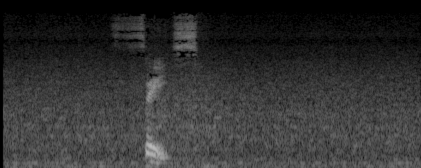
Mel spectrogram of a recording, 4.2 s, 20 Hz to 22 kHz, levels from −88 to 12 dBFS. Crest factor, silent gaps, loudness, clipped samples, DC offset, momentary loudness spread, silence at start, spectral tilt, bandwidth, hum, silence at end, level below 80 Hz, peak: 24 dB; none; -27 LUFS; under 0.1%; under 0.1%; 21 LU; 0.05 s; -3.5 dB/octave; 16.5 kHz; none; 0 s; -54 dBFS; -8 dBFS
